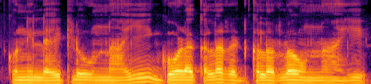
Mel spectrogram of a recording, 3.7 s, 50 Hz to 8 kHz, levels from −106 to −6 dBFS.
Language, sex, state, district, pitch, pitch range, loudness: Telugu, male, Telangana, Mahabubabad, 100 Hz, 95-105 Hz, -17 LUFS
